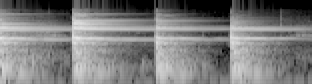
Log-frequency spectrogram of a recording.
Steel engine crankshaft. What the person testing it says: check if it rings then that means it's good if you hear like a really dull sound somewhere then you kind of get a check for cracks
